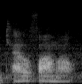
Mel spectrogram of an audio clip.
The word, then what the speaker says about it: Catalfamo: Partners in my insurance Endeavors please welcome catalfamo Hi how are you welcome thank you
